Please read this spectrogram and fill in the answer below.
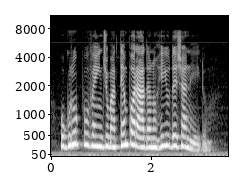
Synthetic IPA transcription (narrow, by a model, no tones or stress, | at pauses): ʊɡɾupʊvẽj̃d͡ʒɪũmɐt̪ẽmpoɾad̪ɐnʊɦiʊd̪eʒɐnejɾʊ̰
